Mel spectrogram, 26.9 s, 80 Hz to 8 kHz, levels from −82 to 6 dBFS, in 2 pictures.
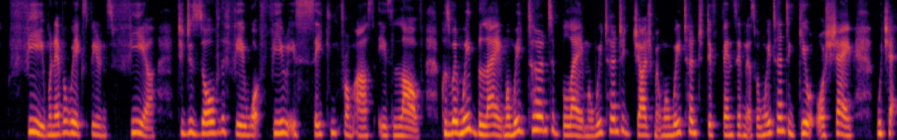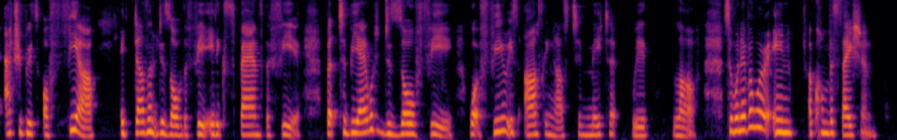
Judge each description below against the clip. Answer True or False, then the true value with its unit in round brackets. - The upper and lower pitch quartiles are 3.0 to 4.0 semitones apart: True (3.7 semitones)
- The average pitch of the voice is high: True (210 Hz)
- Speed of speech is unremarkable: True (180 wpm)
